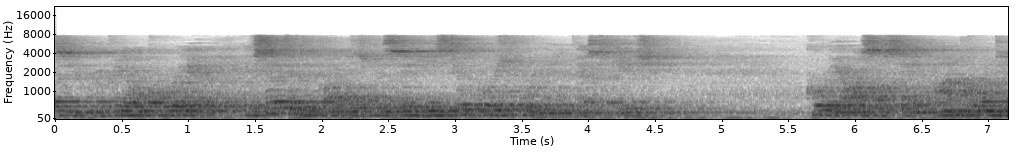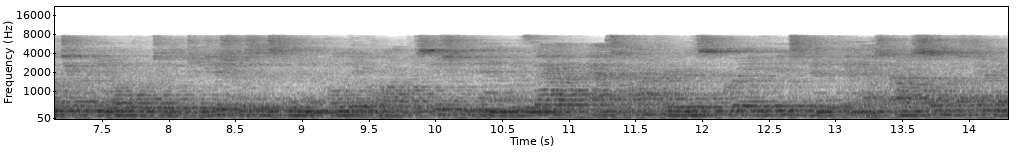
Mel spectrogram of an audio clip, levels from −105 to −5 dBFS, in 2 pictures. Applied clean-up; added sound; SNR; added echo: none; none; none; reverberation time 2.1 s.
